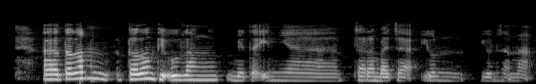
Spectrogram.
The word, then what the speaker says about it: une: Tolong diulang betainnya cara baca yun sama ang itu.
